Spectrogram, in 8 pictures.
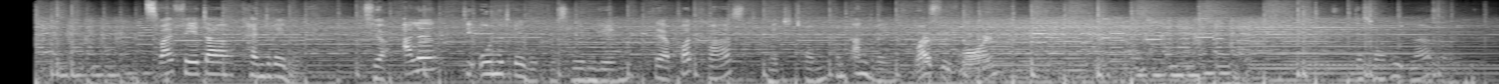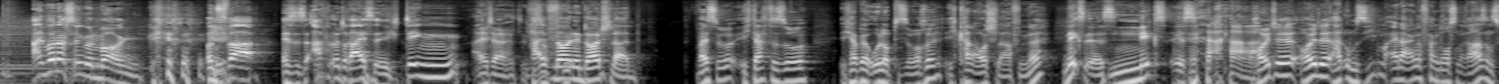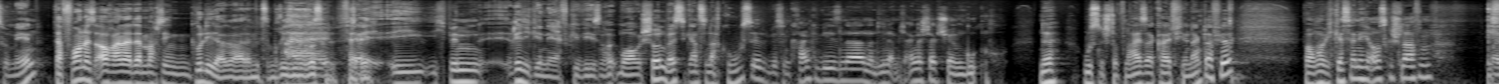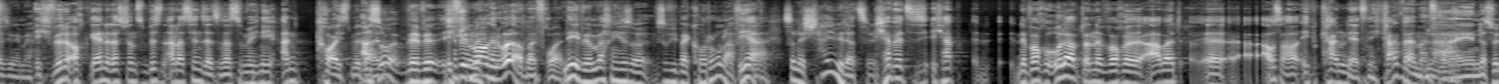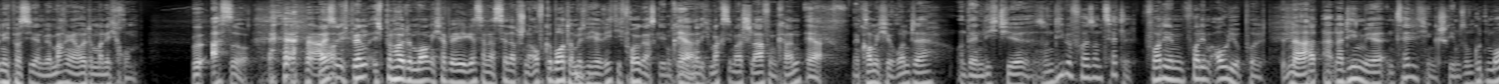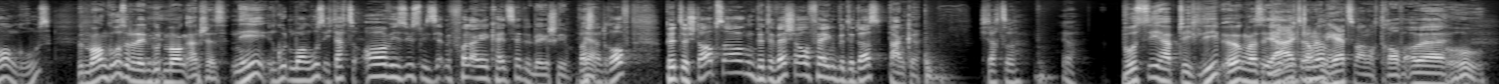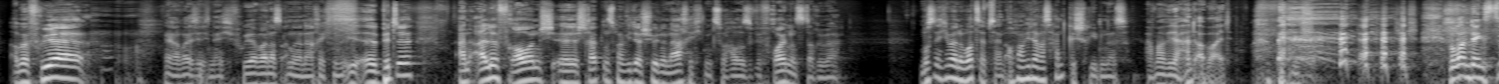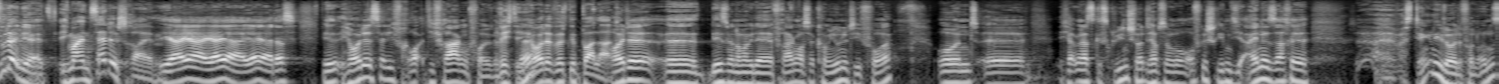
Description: Dazu gibt’s wie immer jede Menge Quatsch, Anekdoten und eine ordentliche Portion Selbstironie.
